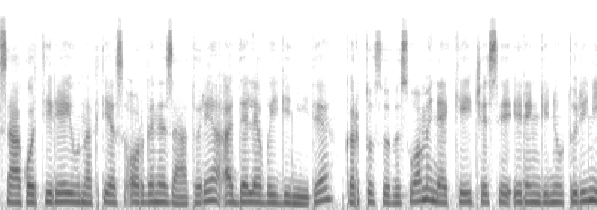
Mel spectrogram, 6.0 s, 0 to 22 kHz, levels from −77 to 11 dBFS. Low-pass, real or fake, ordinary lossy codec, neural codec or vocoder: 14.4 kHz; real; Opus, 16 kbps; none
